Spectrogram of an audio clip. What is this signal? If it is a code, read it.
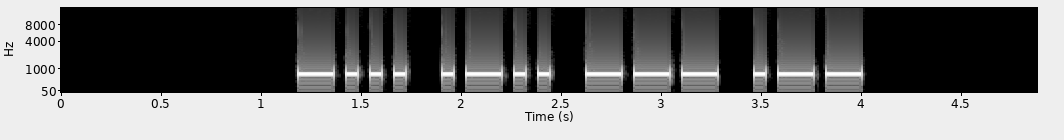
Morse code, heard as a keyed tone, about 20 wpm, 700 Hz. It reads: BLOW
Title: Build A Word - 1 Letter At A Time - 4-Letter Words - 20wpm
